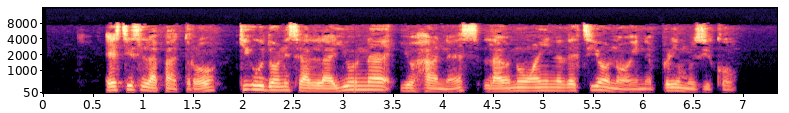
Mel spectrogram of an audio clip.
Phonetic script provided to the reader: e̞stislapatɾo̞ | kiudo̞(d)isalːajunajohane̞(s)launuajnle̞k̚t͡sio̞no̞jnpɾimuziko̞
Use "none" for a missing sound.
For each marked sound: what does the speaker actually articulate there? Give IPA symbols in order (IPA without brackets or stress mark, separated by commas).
n, s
